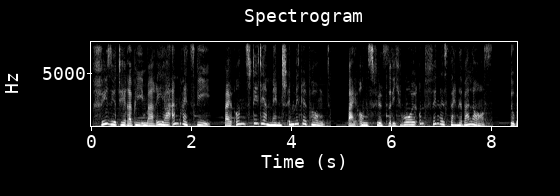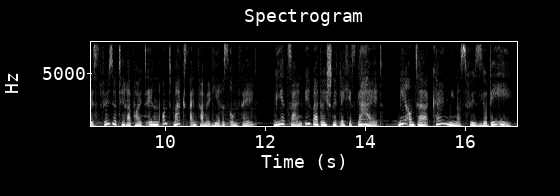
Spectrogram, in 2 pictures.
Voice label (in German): Werbespot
